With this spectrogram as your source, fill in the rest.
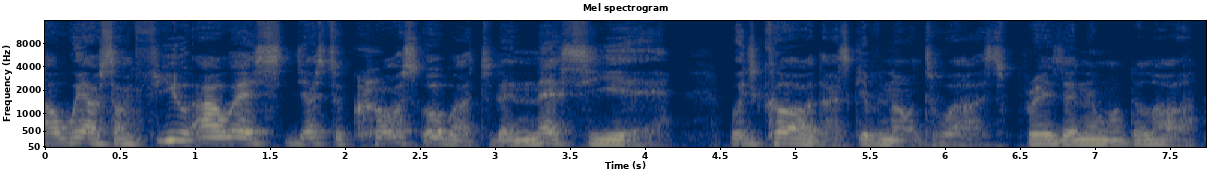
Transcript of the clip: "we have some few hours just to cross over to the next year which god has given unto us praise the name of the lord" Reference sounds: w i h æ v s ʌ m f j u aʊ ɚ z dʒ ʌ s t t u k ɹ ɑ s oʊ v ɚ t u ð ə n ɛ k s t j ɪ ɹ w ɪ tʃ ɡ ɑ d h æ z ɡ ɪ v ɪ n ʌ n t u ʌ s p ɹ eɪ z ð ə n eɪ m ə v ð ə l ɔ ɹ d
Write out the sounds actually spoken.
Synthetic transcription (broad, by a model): w i h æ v s ʌ m f j u aʊ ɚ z dʒ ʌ s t t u k ɹ ɑ s oʊ v ɚ t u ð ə n ɛ k s t j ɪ w ɪ tʃ ɡ ɑ d h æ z ɡ ɪ v ɪ n ʌ n t u ʌ s p ɹ eɪ z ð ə n eɪ m ə v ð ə l ɔ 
